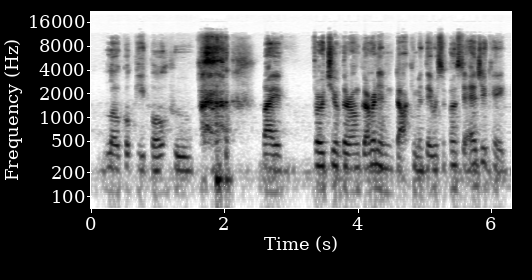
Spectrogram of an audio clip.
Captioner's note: laughs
